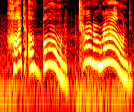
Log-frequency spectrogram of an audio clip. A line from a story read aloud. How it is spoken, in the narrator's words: spinning around as she bellowed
